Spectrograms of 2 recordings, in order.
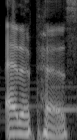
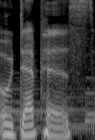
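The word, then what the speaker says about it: Oedipus: always been reading it edus guys it's edus no Odus or whatever the hell I said Ed edus and pism edus yeah okay got it Ed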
